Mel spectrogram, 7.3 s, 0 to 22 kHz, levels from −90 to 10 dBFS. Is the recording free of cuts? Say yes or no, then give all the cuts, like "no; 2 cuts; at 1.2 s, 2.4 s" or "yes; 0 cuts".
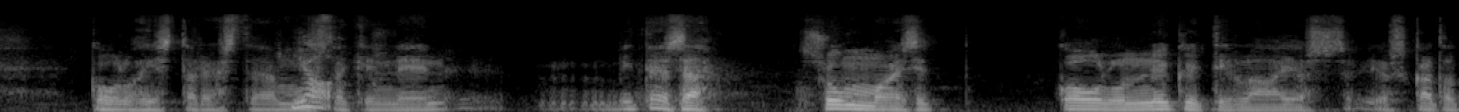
yes; 0 cuts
